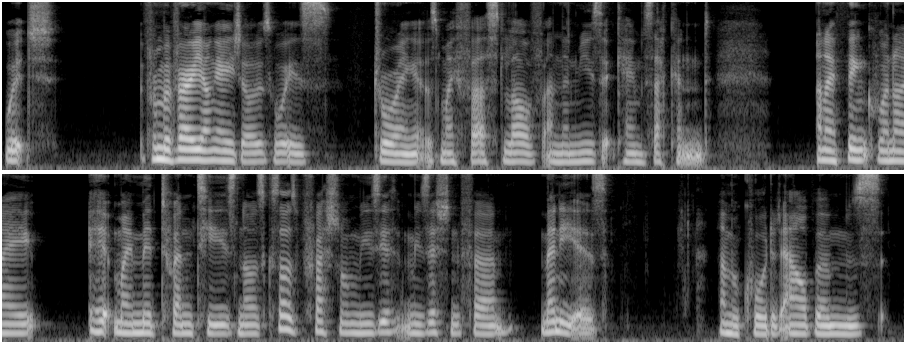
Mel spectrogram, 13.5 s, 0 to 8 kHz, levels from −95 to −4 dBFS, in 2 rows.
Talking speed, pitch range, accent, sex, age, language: 190 wpm, 155-180 Hz, British, female, 30-49, Dutch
